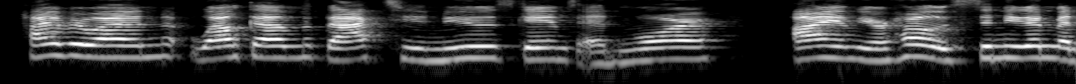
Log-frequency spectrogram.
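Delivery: talking like a robot, robotic voice. Host opening the show News, Games, and More: talking like a robot. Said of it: "I don't know why I'm talking like a robot".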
